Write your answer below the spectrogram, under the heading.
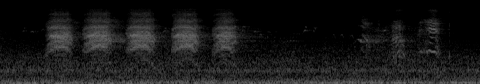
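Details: Contact calls of Steller's jays in a Monterey pine forest, Del Monte Forest: a run of five rasping, harsh notes in quick even succession, followed by a few fainter, more distant squawks.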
